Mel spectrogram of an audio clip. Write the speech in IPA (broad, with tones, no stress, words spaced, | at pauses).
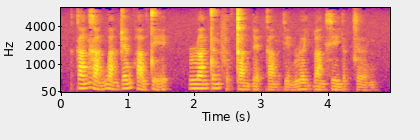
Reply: ka˧˥nɣa˨˩˦ŋwa˨˩n ʈɛ˧˥wha˨˩˦w t̪e˨˩˦ | ɹa˧nt̪ə˧˥ŋ fə˨˩k̚ t̪a˨˩n ɗɛ˨˩t̚ka˨˩mke˨˩˨mɹə˧j ɓa˨˩nxe˨˩jə˨˩k̚ səː˨˩˨ŋ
